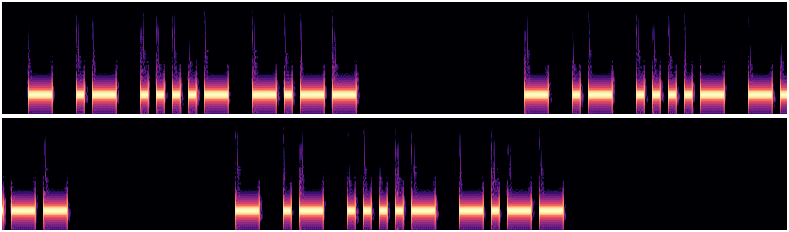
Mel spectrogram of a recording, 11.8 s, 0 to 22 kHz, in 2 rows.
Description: Morse code, heard as a keyed tone, about 21 wpm, 700 Hz. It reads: TA4Y TA4Y TA4Y
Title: DXCC-100 Call Signs - 4 Characters - Repeated 3x - 20wpm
